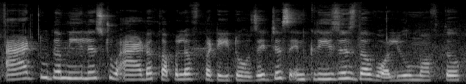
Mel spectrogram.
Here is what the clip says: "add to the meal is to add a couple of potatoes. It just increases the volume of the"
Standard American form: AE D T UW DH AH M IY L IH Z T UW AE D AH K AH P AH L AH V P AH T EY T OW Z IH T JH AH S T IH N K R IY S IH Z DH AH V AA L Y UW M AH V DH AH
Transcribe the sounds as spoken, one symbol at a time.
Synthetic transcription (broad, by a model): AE D T UW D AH M IY L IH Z T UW AE D AH K AH P AH L AH V P AH T EY T OW Z IH T JH AH S T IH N K R IY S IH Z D AH V AA L Y UW M AH V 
